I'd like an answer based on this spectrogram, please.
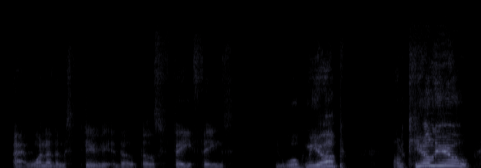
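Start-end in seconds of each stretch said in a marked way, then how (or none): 3.5-5.8 high, swooping, enraged, all-out furious yelling. Voicing a character charging at the Fae: furious angry shout. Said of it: "fucking, fucking angry".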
